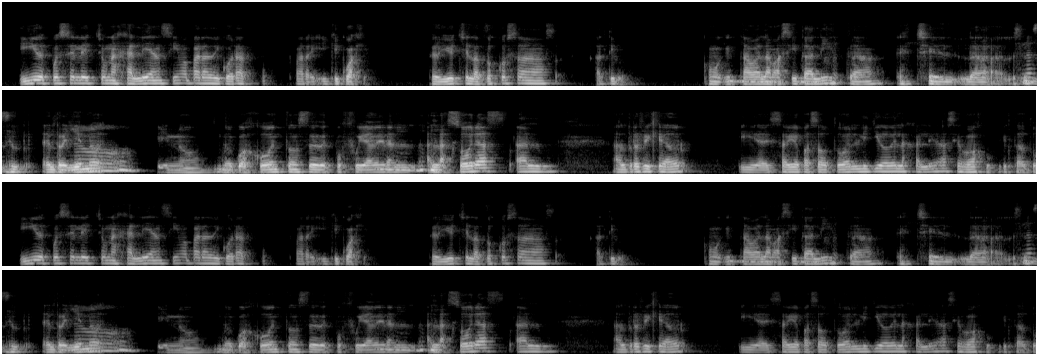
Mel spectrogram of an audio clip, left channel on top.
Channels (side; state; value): right; quieter; 7.4 dB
